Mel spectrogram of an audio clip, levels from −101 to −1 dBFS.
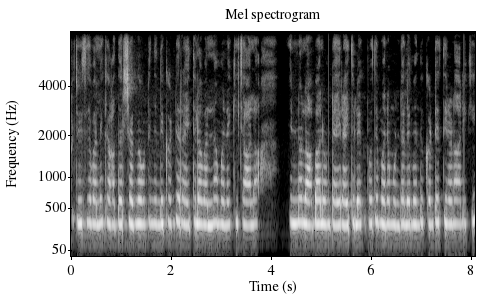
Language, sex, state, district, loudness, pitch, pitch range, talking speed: Telugu, male, Telangana, Karimnagar, -18 LUFS, 305 Hz, 300-315 Hz, 140 wpm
